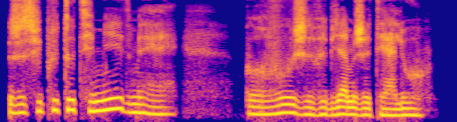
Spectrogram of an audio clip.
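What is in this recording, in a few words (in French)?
French Femme Flirt; Timide; Kultirassien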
